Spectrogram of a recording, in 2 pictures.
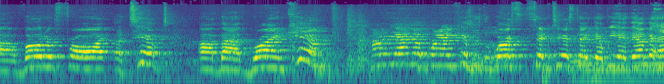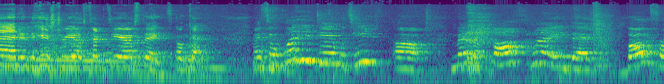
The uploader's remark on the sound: gave brief speeches and answered questions from the audience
